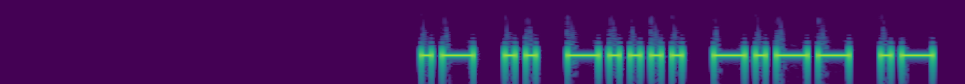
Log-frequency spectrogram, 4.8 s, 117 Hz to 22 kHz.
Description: Morse code, heard as a keyed tone, about 21 wpm, 700 Hz. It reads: AI6YA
